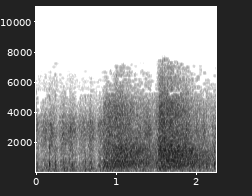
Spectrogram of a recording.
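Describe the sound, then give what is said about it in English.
A rapid volley of gunshots fired at a rider galloping on horseback beside railroad tracks: sharp, loud bursts that merge into a dense, continuous noisy roar. “The Lone Ranger ignored the shots they fired in his direction”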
